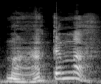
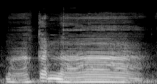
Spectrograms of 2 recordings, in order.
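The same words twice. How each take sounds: First: It sounds certain, stating something will definitely happen. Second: It sounds coaxing, persuading someone to eat.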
